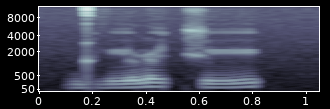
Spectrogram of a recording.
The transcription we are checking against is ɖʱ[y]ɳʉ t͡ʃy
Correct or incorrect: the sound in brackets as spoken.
correct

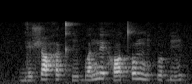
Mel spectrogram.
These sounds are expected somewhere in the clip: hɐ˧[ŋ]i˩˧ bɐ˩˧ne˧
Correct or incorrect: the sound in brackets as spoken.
incorrect: kʰ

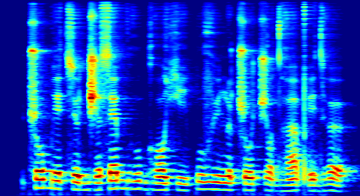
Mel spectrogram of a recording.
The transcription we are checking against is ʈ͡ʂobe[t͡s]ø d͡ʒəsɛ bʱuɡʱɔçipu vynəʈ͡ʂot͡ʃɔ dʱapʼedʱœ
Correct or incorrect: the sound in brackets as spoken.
correct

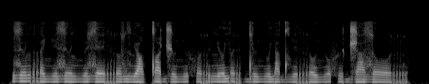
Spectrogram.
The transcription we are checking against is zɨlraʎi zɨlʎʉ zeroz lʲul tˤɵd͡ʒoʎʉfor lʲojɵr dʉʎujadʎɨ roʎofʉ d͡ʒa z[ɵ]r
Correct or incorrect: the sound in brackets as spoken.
incorrect: o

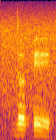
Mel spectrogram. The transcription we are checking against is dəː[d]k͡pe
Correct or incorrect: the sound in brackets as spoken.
incorrect: none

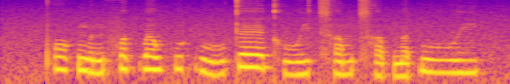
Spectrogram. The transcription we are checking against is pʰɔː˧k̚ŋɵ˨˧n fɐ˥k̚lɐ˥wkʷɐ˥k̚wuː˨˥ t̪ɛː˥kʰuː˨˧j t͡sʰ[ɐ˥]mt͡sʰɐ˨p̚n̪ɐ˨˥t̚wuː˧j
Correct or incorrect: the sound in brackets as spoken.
incorrect: ɐ˨˧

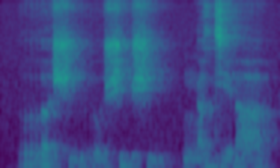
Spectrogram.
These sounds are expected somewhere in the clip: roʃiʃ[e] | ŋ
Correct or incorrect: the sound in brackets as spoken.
incorrect: i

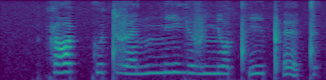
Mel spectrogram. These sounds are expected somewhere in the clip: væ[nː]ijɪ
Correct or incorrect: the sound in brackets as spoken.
correct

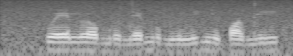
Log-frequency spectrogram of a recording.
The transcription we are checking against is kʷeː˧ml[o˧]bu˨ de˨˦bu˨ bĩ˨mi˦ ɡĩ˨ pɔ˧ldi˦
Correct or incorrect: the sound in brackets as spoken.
correct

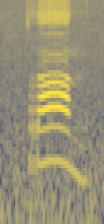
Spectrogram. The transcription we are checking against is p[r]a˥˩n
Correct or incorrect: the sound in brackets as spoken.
correct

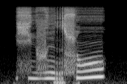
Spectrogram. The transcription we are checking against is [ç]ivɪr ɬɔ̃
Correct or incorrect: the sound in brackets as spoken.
correct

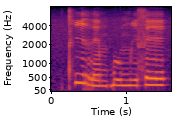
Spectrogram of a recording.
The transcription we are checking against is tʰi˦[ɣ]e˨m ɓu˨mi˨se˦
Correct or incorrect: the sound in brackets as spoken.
incorrect: r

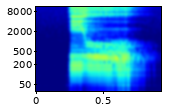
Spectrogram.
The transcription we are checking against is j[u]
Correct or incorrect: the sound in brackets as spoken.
correct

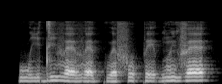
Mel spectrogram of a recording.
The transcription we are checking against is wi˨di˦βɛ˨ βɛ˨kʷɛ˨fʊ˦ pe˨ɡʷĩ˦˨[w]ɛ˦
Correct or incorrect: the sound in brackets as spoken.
incorrect: v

